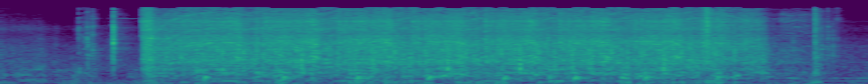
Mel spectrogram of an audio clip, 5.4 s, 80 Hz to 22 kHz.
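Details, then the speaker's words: 2014 Chevrolet Cruze 1.4L turbo, spark plugs out for a compression test after fluid was seen in a cylinder: even starter cranking with equal compression strokes; cylinder two reads just under 210 psi, healthy. "yep so cylinder two we're at this essentially the same compression of a uh just under 210 so I think everything seems to be pretty good"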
